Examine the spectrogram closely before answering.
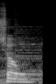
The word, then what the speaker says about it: Seam: Mon nom est Seam. Ça se prononce Shaun. Prononcez Shaun.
